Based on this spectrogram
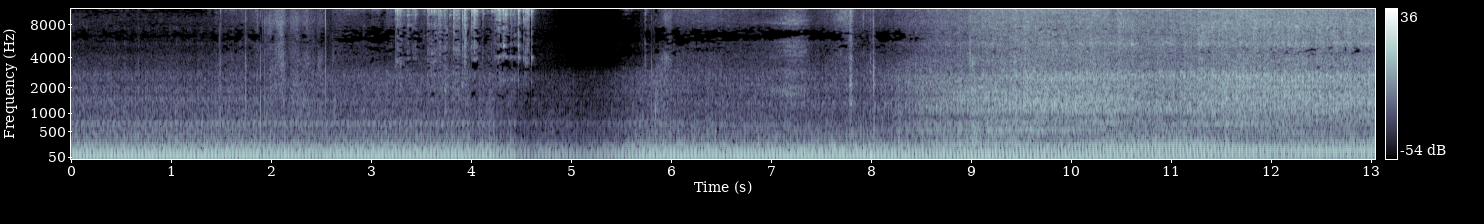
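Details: Second-gen 24-valve diesel held at high idle with lumpy, uneven low throb instead of smooth hum, as if some cylinders aren't pulling; rough running, cause suspected, not confirmed.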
